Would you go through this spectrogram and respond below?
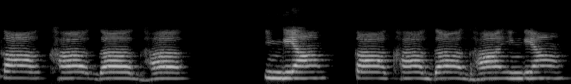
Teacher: हमारा जो साउंड आ रहा है ना वो कंठ से आता है।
